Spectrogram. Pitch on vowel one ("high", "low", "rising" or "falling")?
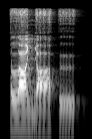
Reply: high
